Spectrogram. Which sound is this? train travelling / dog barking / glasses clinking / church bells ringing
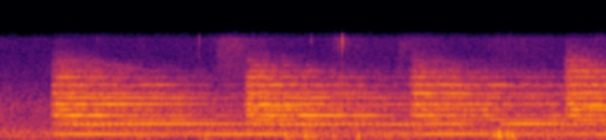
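church bells ringing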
